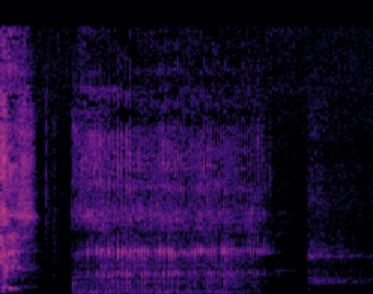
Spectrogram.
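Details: Dad snoring: a single long, rough, fluttering snore lasting about two seconds, followed by quiet breathing; loud snore.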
